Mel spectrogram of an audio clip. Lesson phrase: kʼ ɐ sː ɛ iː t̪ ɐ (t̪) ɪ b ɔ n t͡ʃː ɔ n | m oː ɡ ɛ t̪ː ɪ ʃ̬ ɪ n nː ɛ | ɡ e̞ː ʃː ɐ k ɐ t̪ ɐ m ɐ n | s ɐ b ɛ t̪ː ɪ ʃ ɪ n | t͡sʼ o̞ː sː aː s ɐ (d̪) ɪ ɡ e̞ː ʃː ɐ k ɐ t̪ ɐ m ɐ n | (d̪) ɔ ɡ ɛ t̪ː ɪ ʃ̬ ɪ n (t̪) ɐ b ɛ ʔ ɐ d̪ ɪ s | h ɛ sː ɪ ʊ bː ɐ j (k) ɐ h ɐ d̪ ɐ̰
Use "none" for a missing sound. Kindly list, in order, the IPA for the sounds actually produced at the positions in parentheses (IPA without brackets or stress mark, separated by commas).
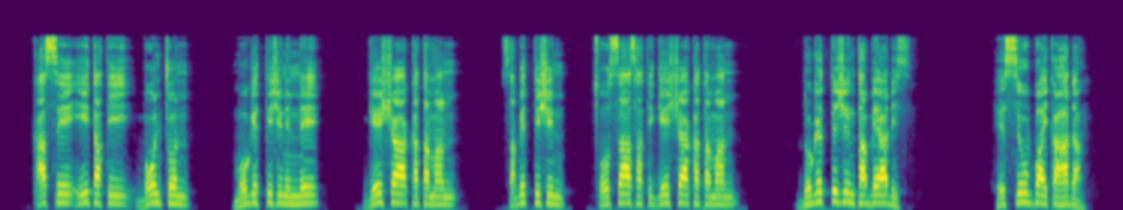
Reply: t̪, t̪, d̪, t̪, k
